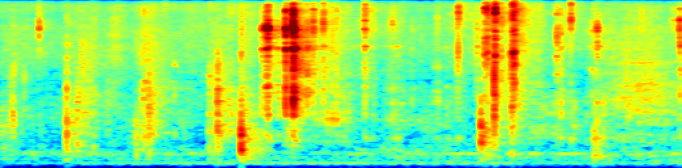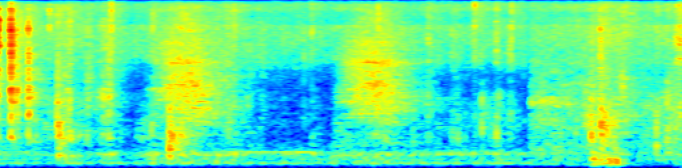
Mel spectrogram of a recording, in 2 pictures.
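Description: Small metal parts click and tap as they are fitted by hand.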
